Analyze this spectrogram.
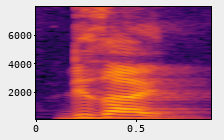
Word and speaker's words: design: Jemon ei shobdo ta lokkho koro, design.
